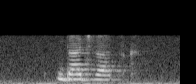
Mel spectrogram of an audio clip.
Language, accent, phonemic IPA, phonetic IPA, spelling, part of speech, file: Armenian, Eastern Armenian, /dɑd͡ʒˈvɑt͡skʰ/, [dɑd͡ʒvɑ́t͡skʰ], դաջվածք, noun, Hy-դաջվածք.ogg
- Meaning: tattoo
